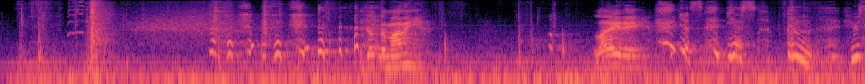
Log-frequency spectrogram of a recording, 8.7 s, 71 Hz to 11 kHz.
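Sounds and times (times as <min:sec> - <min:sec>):
low steady hum: 0:00.0 - 0:08.6
large metal outer door squeaking open: 0:00.6 - 0:01.5
speech: 0:02.4 - 0:04.4, 0:05.9 - 0:08.6.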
